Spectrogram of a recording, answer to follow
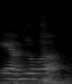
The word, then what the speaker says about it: Ange: hello my name is angela and you can call me ange it's simple and easy to pronounce who's got the time for ella it's really just the ange sound of orange and who doesn't like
